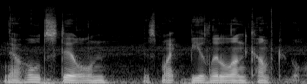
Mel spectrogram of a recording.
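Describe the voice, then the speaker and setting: A man's voice: deep voice, flat delivery, a little fast, gravelly, darkish tone, a little hiss or hum. A man playing a chatty, easygoing surgeon who patches up the undead, explaining casually as he works in a listener roleplay.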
